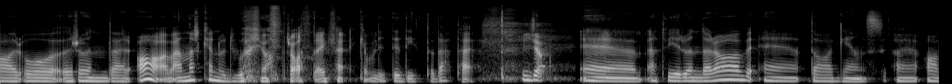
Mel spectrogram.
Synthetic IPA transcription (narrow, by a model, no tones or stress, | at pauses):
ɑːɾʔɔɾɵnd̪aɾɑ̰va̰nːaʂkʰanʊːd̪ɵɔjɑːpʰɾɑ̰ːt̪ʰaɛlɛkʰanʋɪliːt̪əd̪ɪt̪ːɔd̪at̪ːhæ̰ːɾj | at̪vɪɾɵnd̪aɾavd̪ɑːɡənsɑː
